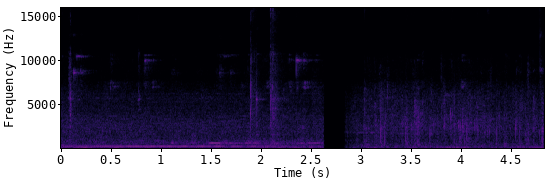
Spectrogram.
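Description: Steady rain falling outdoors during a day of continuous downpour, a dense broadband hiss of drops on surfaces, close and even throughout apart from a brief cut to silence midway.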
